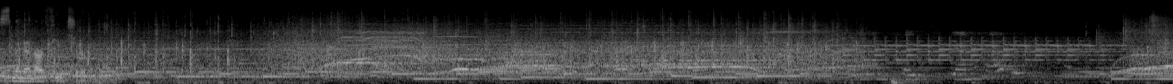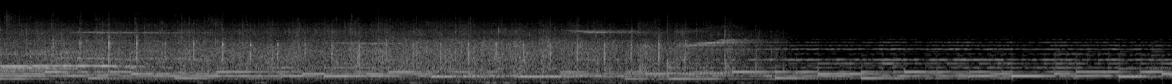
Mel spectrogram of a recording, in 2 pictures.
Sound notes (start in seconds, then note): 2.5 cheering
